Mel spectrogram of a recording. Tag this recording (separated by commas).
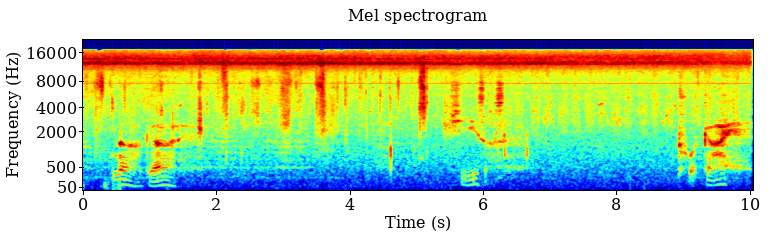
Speech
